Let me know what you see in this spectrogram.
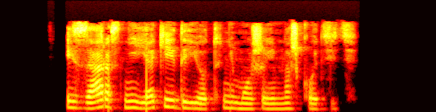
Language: Belarusian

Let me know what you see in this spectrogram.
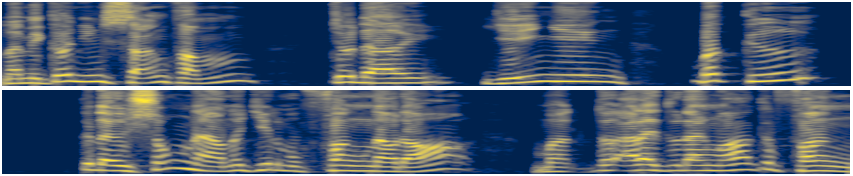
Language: Vietnamese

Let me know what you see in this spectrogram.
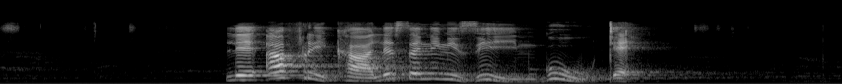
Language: Swati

